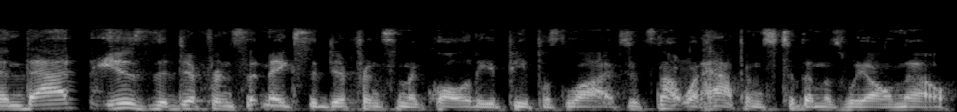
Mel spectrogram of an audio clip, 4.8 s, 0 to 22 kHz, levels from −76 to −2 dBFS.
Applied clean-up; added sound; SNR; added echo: none; none; none; none.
